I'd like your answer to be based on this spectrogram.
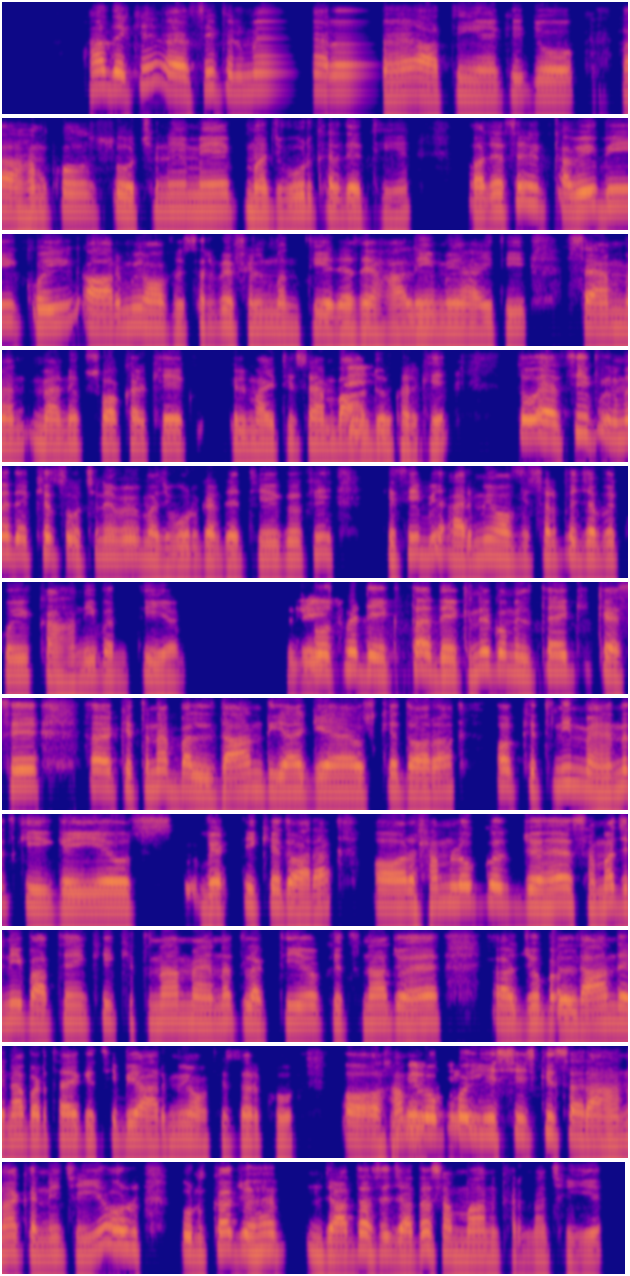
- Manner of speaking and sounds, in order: unintelligible speech
- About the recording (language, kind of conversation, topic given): Hindi, unstructured, क्या फिल्मों में मनोरंजन और संदेश, दोनों का होना जरूरी है?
